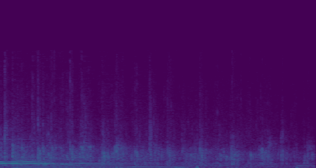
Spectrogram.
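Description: People applauding for House of Judah, a dense, steady patter of many hands clapping at once that holds through the whole stretch, with a faint low hum underneath.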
